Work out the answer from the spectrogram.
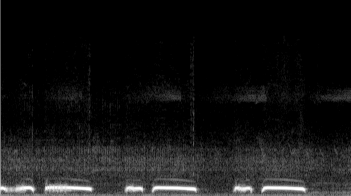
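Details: Spotted dove used as a lure to draw birds in quickly: clean, pure cooing phrases, each a short coo followed by a longer level note, repeated in three pairs over a faint steady low hum.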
